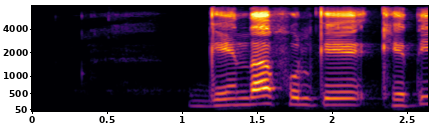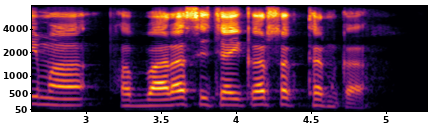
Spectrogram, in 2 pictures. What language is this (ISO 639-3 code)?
hne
